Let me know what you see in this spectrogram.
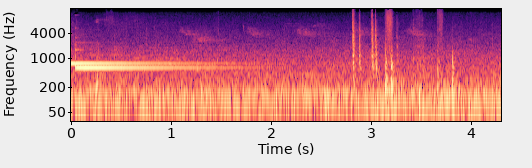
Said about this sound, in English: He takes his index finger and pushes it into the doorbell.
